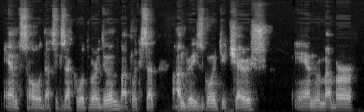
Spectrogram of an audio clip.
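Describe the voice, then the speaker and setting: Phoning in from a hospital room for an interview, a hockey agent sounds hoarse and ill, his voice low, gravelly and husky. He speaks haltingly with lots of uhs and restarts, in a flat delivery. The phone audio is poor, dry and close, with no room sound.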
